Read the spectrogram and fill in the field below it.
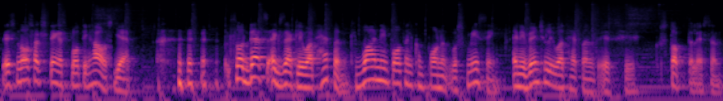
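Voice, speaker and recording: A male vocal coach with a raspy voice, teaching casually and jumping to a high, excited pitch when he stresses a point. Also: moderate pace, dull audio, soft background music. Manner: animated, jumps to high excited pitch on emphasis, laughs often.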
